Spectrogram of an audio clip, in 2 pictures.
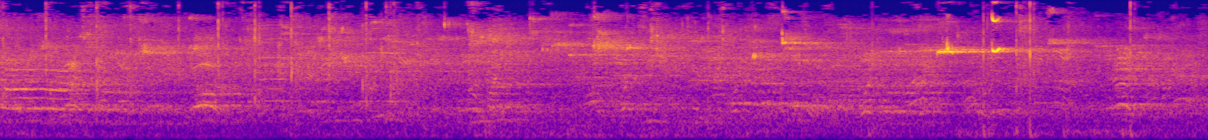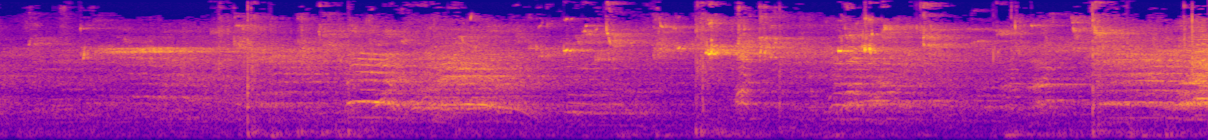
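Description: Volleyball in a large echoing gym: players' shouts and calls, with a ball bouncing and being struck on the hardwood court several times.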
